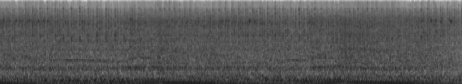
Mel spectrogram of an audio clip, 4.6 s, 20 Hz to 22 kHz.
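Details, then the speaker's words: 1966 Volkswagen Beetle, 1776 engine, 34 Pict-3 carb, stock, Pertronix distributor replacing 009; steady, low, even air-cooled idle under 900 RPM with soft regular beat, no misses, idling slower than ever. "but you can hear this engine it's idling slower than it ever has"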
